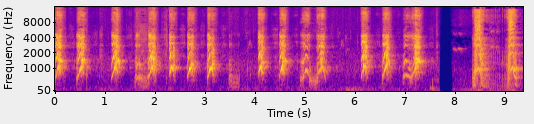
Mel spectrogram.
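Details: Dog giving fast, uneven bursts of sharp barks, some in tight pairs, with a few short pauses and harsher, noisier barks near the end.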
